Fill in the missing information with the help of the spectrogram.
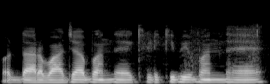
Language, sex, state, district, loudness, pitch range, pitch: Hindi, male, Jharkhand, Deoghar, -18 LUFS, 105-110 Hz, 110 Hz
